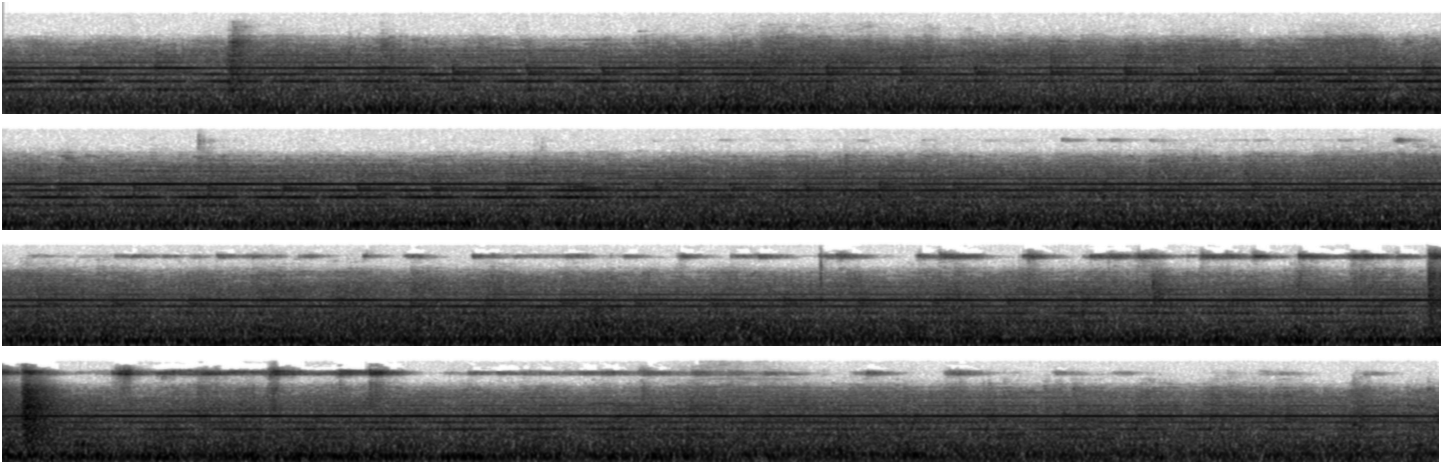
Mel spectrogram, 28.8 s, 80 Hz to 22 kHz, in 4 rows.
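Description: Freight cars of a Union Pacific manifest train rolling steadily past a grade crossing, with the crossing's WCH Type 1 bells ringing over the rumble. A thin high squeal joins about twelve seconds in. A single sharp bang comes about three-quarters of the way through.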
